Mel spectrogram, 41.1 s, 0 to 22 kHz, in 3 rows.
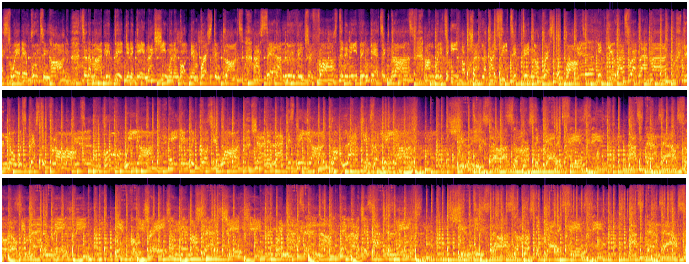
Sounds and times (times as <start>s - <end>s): Music: 0.0s - 41.0s.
